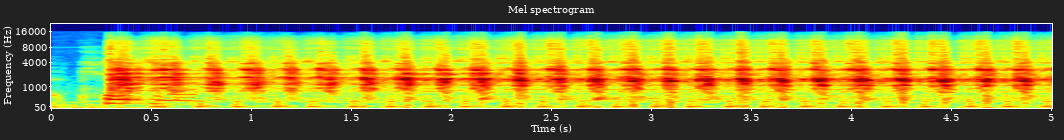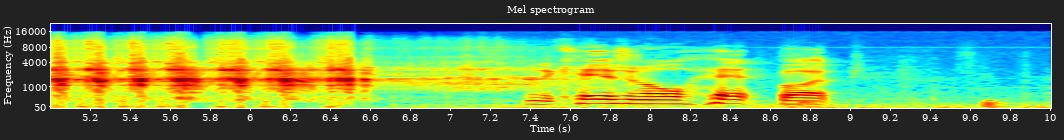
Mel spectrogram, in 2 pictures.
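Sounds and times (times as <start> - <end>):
motorcycle engine cranking: 0.3 - 7.8.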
